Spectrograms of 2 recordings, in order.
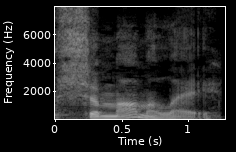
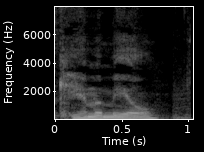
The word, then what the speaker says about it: chamomile: You have shamamale. It was chamomile.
